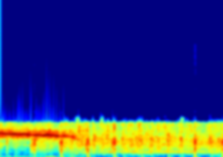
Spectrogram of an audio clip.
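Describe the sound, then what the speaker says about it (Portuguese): A studio audience on a Brazilian TV show claps steadily in a broad wash of applause, with a few louder individual claps standing out and a faint tone fading near the start. "Os aplausos da nossa plateia para ele."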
